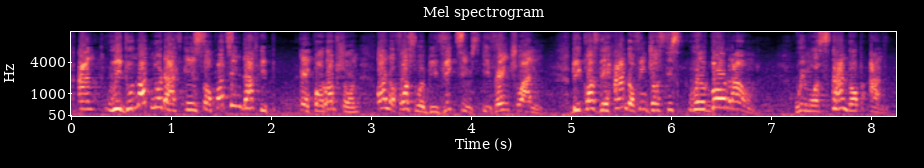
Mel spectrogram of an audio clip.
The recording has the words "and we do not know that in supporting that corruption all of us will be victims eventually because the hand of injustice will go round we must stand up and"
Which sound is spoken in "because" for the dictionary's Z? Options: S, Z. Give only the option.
S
